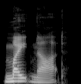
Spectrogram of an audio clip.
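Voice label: "might not", US English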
